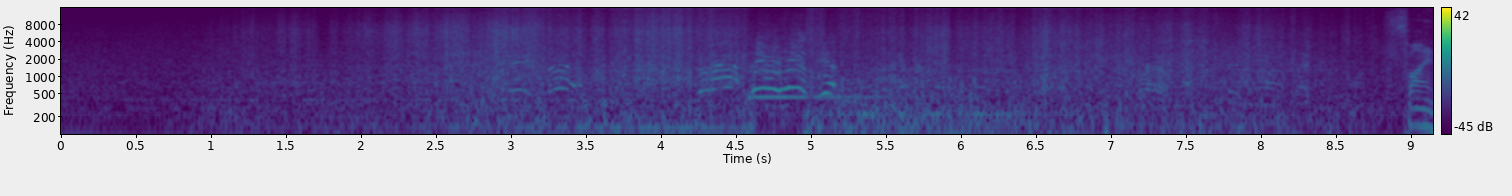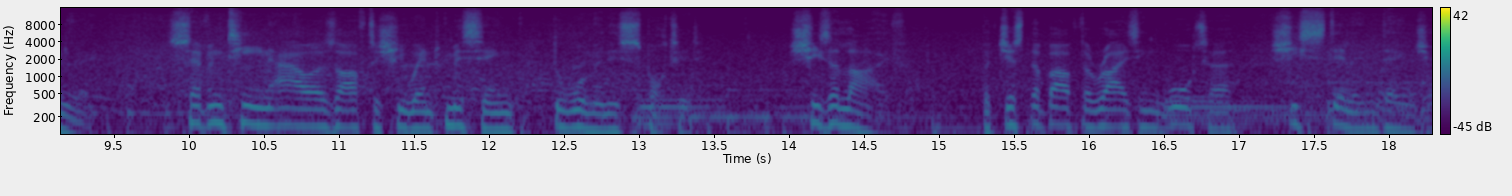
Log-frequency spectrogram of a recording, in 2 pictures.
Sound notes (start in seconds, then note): 1.0 waves roar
